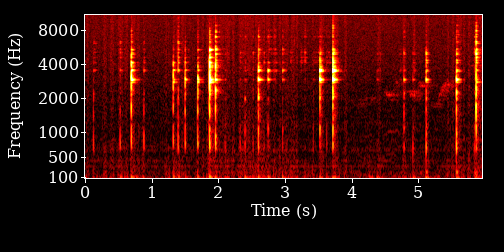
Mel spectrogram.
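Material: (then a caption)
Glazed ceramic. A thin wooden stick taps the petals of a small, solid ceramic rose ornament with a shiny silver glaze, resting on a white fur rug. The taps come in an uneven series, some quick and some slow, each a short, bright glassy clink that dies away almost at once. A soft, low rumble sits underneath.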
